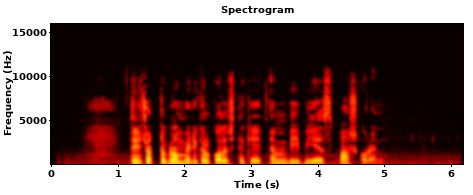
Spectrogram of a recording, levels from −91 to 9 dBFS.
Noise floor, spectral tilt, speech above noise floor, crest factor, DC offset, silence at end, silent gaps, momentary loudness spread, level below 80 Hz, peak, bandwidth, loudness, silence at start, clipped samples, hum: -64 dBFS; -5.5 dB/octave; 42 dB; 22 dB; under 0.1%; 1.3 s; none; 11 LU; -60 dBFS; -2 dBFS; 10.5 kHz; -22 LUFS; 1.2 s; under 0.1%; none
